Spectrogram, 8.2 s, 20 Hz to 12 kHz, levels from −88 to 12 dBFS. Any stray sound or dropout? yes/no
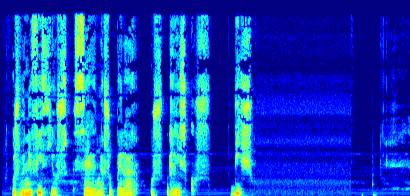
no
